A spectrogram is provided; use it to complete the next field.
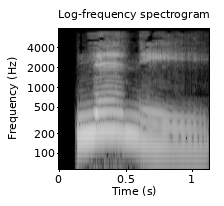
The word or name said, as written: nenni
